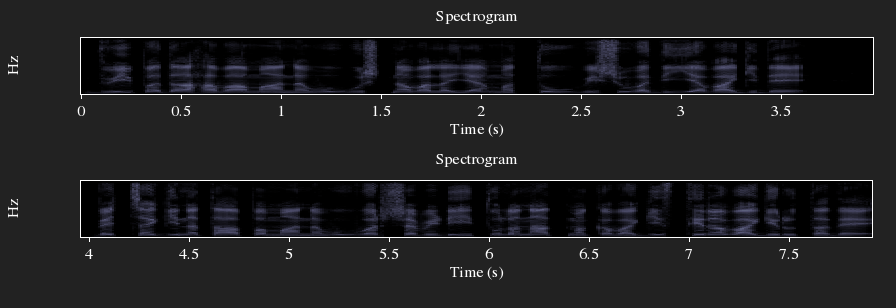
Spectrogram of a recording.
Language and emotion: Kannada, neutral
